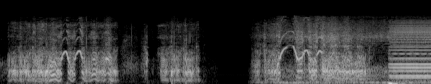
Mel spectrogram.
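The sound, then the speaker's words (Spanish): Loud whinnying from a horse balking while pulling a bottle collector's cart on a street: two bursts of high, trilling neighs split by a brief silent gap, the second longer and wavering, ending with a sustained tonal sound. “Pará, pibe, se le empacó el caballo.”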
